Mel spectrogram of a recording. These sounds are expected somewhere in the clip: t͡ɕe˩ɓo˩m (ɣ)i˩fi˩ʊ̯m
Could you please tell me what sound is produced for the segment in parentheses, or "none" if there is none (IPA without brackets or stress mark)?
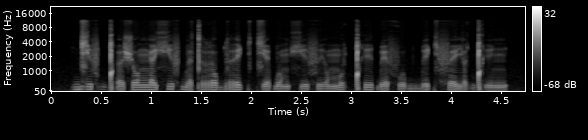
ç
